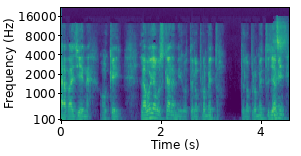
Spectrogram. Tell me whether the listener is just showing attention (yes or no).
yes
